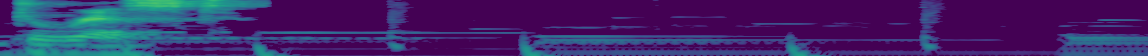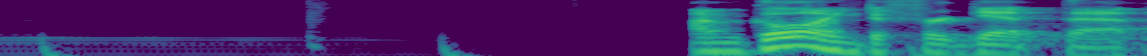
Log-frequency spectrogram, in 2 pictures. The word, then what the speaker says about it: Drizzt: So it's actually supposed to be pronounced Drist.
